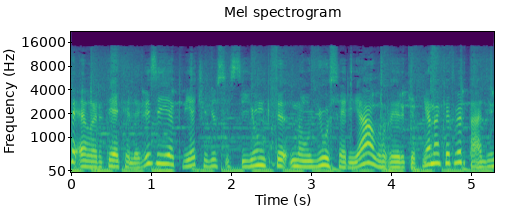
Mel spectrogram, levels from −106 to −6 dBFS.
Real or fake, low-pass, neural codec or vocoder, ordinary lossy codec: fake; 14.4 kHz; codec, 44.1 kHz, 7.8 kbps, DAC; MP3, 64 kbps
